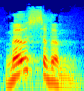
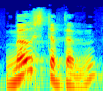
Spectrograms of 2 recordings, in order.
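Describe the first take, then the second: First: The th sound in them is dropped. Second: The th sound in them is pronounced.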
